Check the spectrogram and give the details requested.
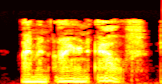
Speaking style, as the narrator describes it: whispered, not really believing it

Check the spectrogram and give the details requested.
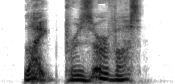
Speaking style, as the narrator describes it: murmurs, his stoic demeanor cracking

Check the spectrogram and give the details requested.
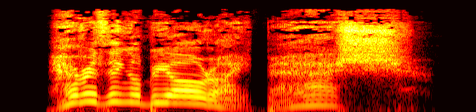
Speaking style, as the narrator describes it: I said to myself in my most reassuring voice

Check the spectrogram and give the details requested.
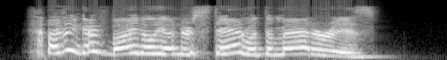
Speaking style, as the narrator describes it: Bast laughed then, but it was loud and strained and choked off into something that sounded like a sob

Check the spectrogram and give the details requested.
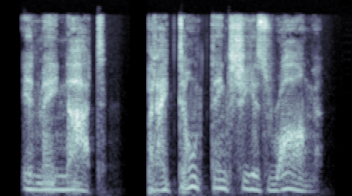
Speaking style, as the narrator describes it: I whispered in reply

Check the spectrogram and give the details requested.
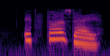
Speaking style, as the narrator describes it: I panted, running

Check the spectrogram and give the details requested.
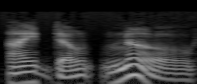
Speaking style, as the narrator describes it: he said, slowly

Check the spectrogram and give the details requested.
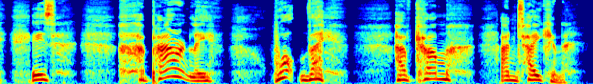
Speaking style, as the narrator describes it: he was panting

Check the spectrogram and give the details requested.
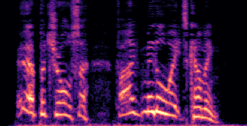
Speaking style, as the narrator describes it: panted

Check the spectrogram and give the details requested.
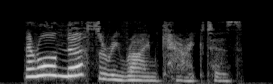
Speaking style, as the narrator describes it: exclaimed

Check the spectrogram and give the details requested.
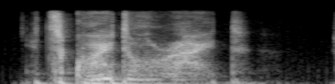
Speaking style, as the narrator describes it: she whispered

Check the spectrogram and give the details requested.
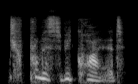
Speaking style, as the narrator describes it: he hissed into his friend's ear

